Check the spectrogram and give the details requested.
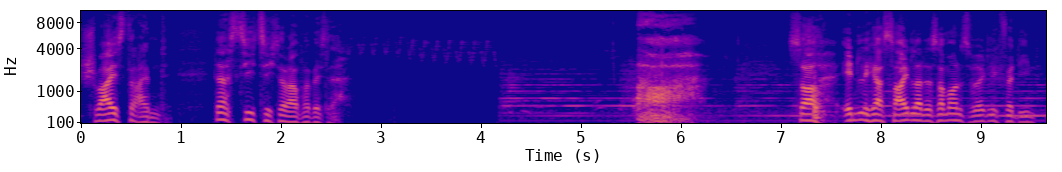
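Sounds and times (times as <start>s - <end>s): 
speech: 0.1s - 2.8s, 5.5s - 6.1s, 7.1s - 9.6s
faint bird chirps: 2.4s - 4.2s
pilgrimage basilica church bell ringing: 4.2s - 9.6s.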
